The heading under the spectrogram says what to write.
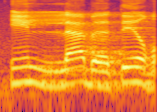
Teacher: huruf ba sifatnya pantulan qalqalah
